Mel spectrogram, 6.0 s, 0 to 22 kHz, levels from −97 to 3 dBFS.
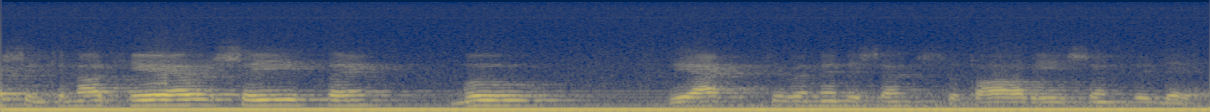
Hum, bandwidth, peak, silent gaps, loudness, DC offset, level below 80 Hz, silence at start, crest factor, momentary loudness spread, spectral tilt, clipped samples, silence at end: none; 4 kHz; -8 dBFS; none; -24 LUFS; under 0.1%; -24 dBFS; 0 s; 14 dB; 7 LU; -9 dB/octave; under 0.1%; 0 s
